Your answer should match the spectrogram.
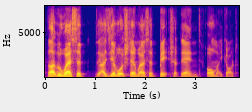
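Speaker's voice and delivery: normal talking voice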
